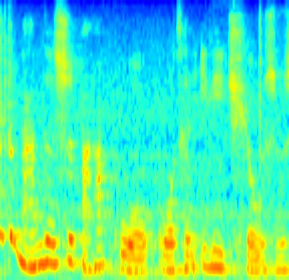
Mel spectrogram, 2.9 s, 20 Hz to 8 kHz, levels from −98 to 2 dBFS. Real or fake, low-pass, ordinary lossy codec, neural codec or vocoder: real; none; none; none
